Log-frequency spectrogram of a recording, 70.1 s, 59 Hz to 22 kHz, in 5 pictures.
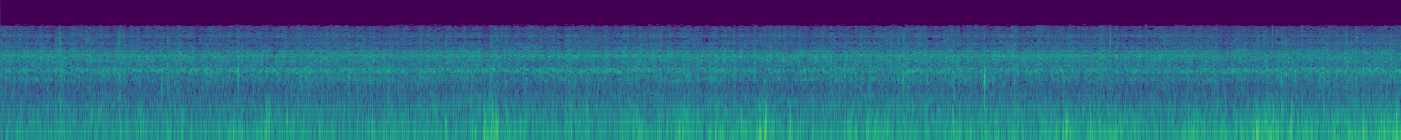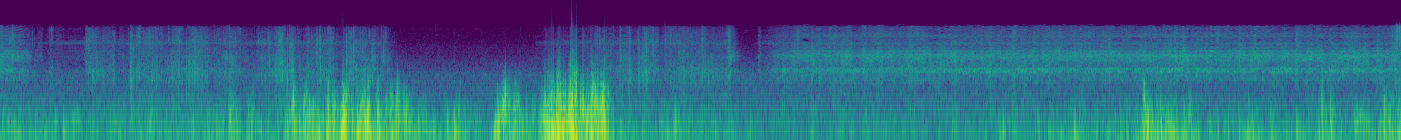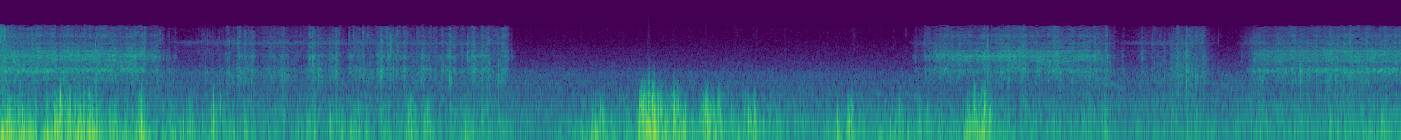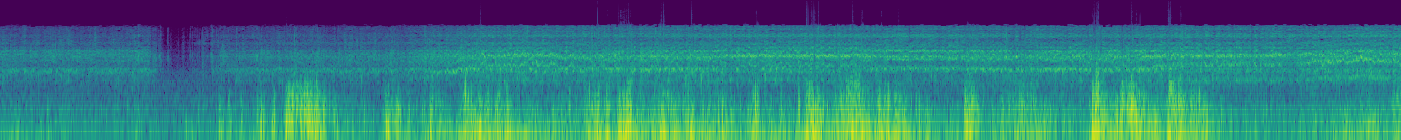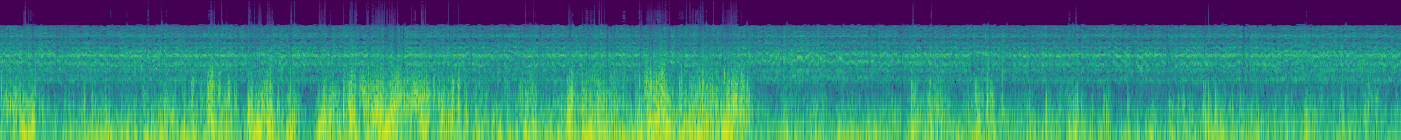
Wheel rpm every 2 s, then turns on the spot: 70, 70, 70, 70, 70, 70, 60, 10, 20, 0, 20, 60, 70, 70, 50, 20, 20, 0, 20, 40, 40, 50, 60, 140, 160, 160, 170, 200, 200, 200, 200, 200, 200, 190, 200.
14-18 30-34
